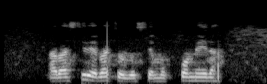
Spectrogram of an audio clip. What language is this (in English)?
Ganda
